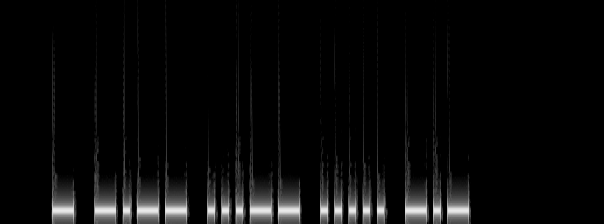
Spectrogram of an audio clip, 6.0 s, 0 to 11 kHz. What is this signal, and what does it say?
Morse code, heard as a keyed tone, about 17 wpm, 700 Hz. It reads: TY35K
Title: Code Groups - 5 Letter:Numbers - 17wpm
